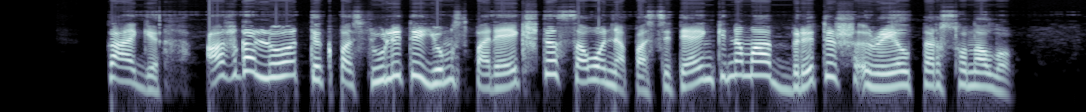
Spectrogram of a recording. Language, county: Lithuanian, Telšiai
